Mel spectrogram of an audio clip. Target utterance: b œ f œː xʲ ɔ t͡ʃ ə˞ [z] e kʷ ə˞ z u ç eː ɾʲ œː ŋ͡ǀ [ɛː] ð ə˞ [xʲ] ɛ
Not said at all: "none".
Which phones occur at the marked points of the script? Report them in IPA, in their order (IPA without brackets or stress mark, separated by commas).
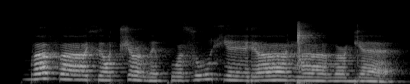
ð, œː, ɡʲ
